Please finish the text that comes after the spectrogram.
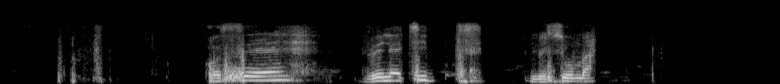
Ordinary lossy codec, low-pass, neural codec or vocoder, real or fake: Opus, 16 kbps; 7.2 kHz; none; real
